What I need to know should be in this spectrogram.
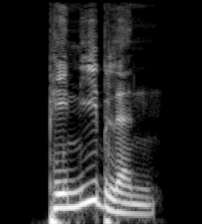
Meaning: inflection of penibel: 1. strong genitive masculine/neuter singular 2. weak/mixed genitive/dative all-gender singular 3. strong/weak/mixed accusative masculine singular 4. strong dative plural
- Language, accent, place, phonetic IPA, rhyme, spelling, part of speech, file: German, Germany, Berlin, [peˈniːblən], -iːblən, peniblen, adjective, De-peniblen.ogg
